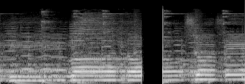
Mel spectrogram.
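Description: Devotional bhajan singing: a voice holding a melodic line over a steady drone and drum strokes. The sound cuts out for a split second about three-quarters of the way through.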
